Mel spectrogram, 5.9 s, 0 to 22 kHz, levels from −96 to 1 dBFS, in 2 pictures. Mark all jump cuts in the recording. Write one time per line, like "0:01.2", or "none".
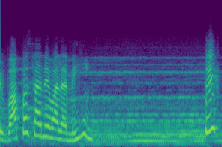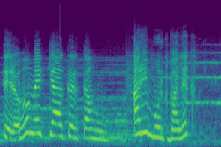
0:04.6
